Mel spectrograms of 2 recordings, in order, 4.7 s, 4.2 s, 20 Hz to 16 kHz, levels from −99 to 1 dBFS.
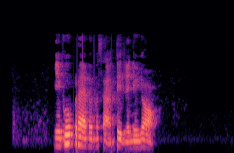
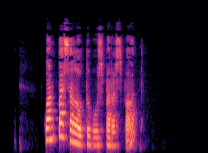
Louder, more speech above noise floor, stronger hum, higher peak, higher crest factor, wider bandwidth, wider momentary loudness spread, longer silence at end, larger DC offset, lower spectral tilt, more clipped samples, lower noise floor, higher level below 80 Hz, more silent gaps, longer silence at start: second, -26 LUFS vs -18 LUFS; first, 59 dB vs 44 dB; neither; second, -8 dBFS vs -2 dBFS; about the same, 20 dB vs 20 dB; second, 7.6 kHz vs 10 kHz; about the same, 8 LU vs 9 LU; about the same, 1.55 s vs 1.45 s; neither; first, -7.5 dB/octave vs -3 dB/octave; neither; first, -84 dBFS vs -62 dBFS; about the same, -68 dBFS vs -70 dBFS; neither; first, 1.1 s vs 0.9 s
